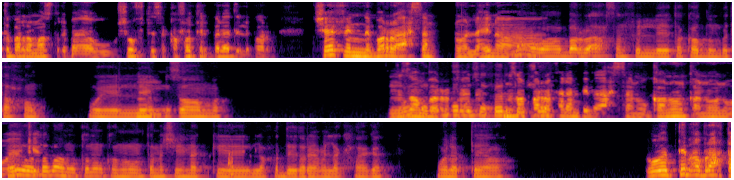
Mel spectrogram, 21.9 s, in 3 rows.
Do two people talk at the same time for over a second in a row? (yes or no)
yes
